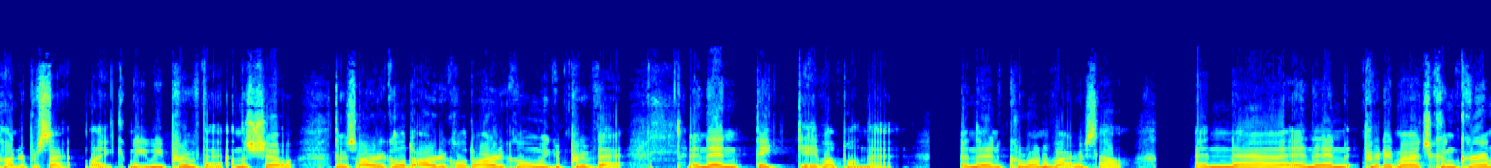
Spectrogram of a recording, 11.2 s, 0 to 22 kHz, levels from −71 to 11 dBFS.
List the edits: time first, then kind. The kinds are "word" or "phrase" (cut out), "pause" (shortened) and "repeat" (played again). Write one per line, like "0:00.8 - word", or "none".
0:06.0 - word
0:08.2 - word
0:10.2 - word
